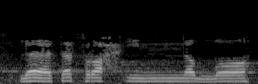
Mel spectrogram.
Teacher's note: ذكر الحاء وهو حرف مهموس فإذا التقى بشيء من حروف الحلق ساكنا كان أو متحركا لخص وبين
